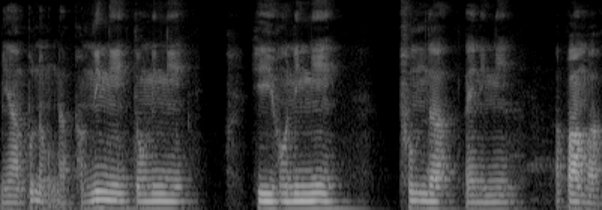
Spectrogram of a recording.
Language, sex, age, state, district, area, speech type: Manipuri, male, 18-30, Manipur, Tengnoupal, rural, spontaneous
